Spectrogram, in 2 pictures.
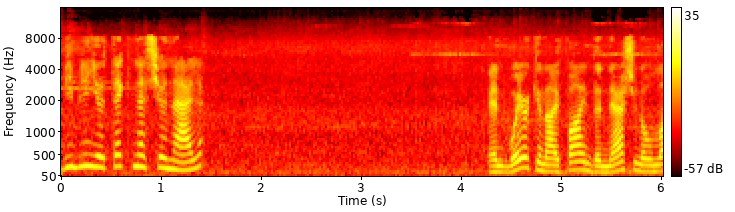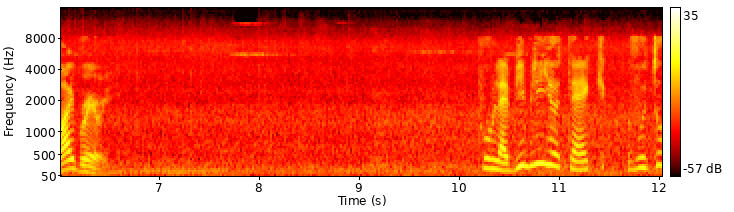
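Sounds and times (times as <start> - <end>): city street traffic hum: 0.0 - 12.0.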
